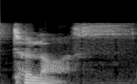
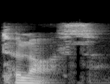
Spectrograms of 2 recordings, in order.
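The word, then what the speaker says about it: תלת: Okay, the second th is retained because the sound was retained after vowels and it became an allophone of the t. So the t or tau has two different pronunciations, t and th, but these are basically the same phoneme. So in Targumic Aramaic you say telath. So th became t, but it stayed th after vowels.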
